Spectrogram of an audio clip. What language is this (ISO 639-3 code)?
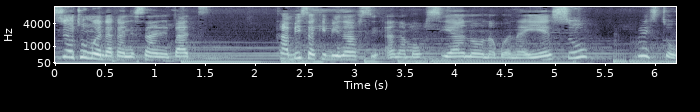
swa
